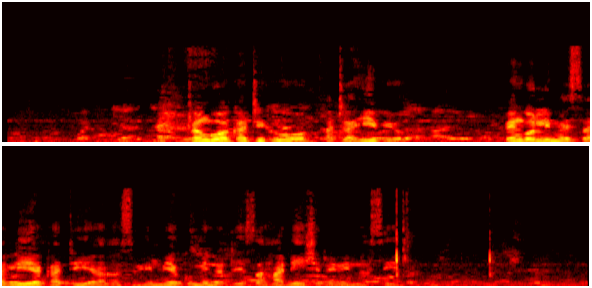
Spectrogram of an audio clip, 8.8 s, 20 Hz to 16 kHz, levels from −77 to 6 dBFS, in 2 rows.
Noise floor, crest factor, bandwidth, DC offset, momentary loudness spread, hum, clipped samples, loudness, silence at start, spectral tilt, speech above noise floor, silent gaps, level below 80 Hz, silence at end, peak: -49 dBFS; 22 dB; 11.5 kHz; under 0.1%; 21 LU; none; under 0.1%; -25 LUFS; 0.15 s; -6 dB/octave; 24 dB; none; -58 dBFS; 0.3 s; -4 dBFS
